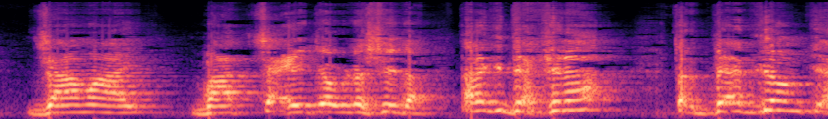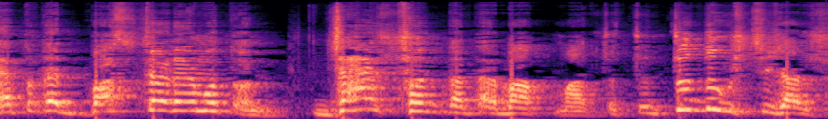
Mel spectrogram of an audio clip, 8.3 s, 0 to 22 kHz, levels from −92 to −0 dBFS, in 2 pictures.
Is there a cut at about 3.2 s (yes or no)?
no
